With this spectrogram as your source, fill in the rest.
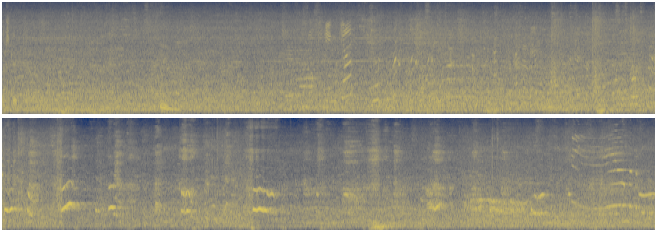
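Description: Young women speak and laugh with animation through loudspeakers in a large hall.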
